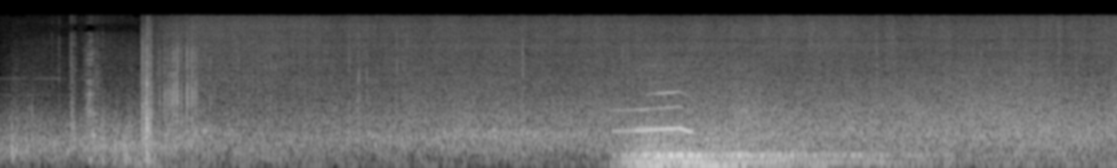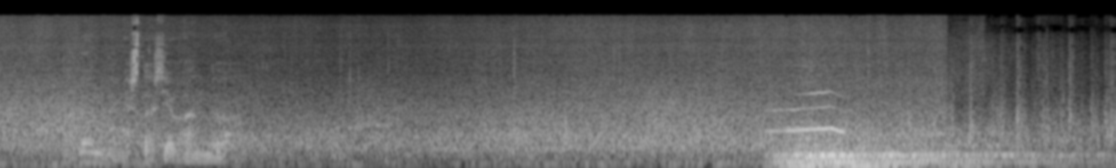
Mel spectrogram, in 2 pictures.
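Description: A rope whirs as a figure slides down a zipline.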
